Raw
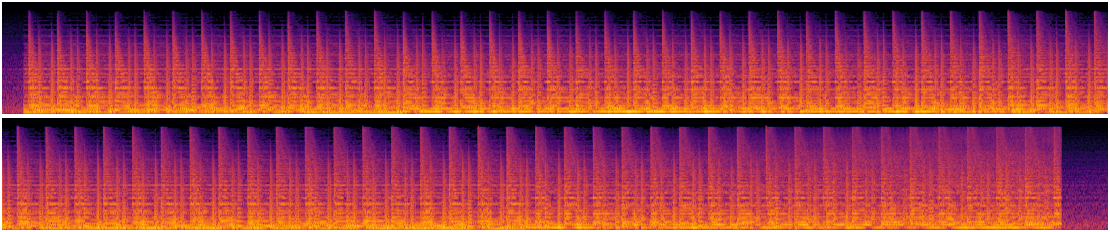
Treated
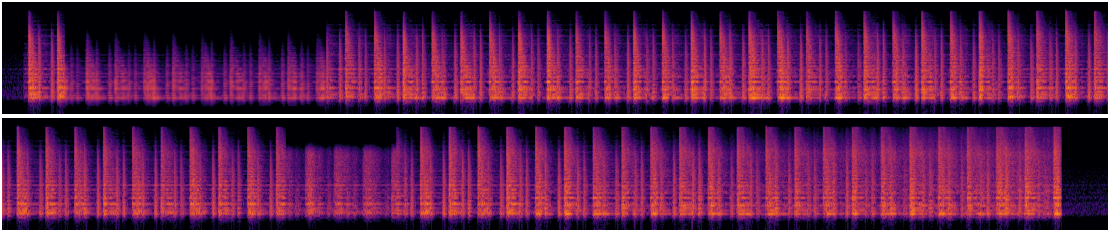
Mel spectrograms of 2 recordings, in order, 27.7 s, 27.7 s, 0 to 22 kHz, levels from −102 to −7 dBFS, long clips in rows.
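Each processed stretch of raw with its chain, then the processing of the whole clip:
0.78–4.06 LPF 1700 Hz + echo 0.655 s -17.5 dB + robotiser 82.8 Hz
17.37–18.76 CVSD 32 kbps + de-hum 45.03 Hz, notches 32
whole clip: Chebyshev high-pass 570 Hz, order 6; dynamic EQ 6300 Hz, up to +8 dB, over -54 dBFS, Q 1.2; upward expander 2.5:1, over -39 dBFS

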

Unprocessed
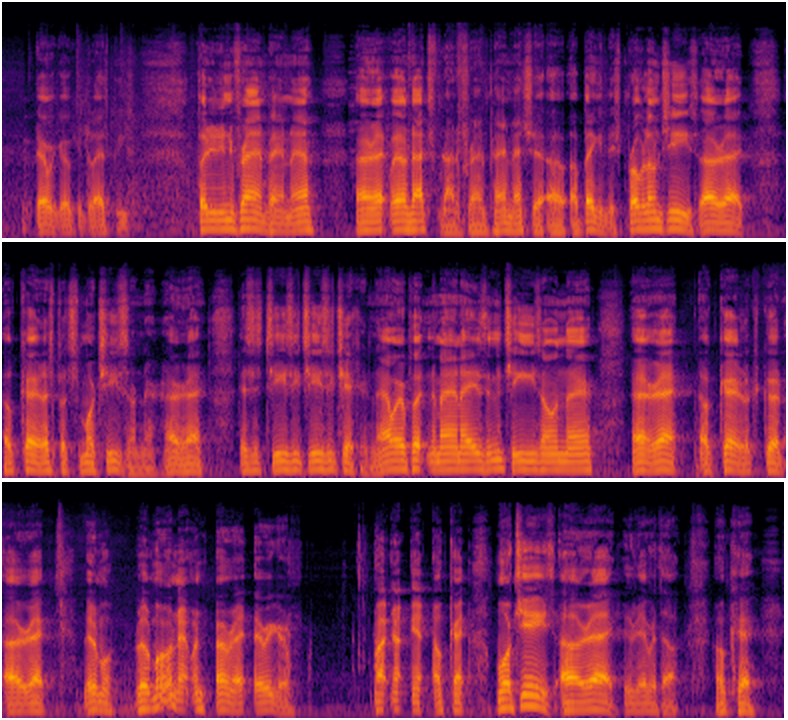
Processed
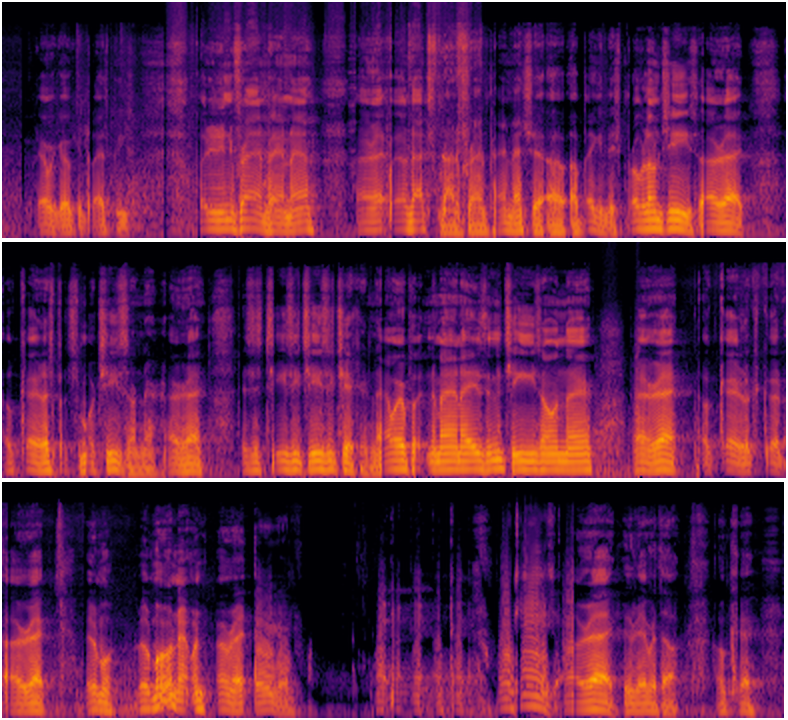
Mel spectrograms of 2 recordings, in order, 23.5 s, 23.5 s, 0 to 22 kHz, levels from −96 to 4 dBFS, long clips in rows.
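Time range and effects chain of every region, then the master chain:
1.62–4.8 high shelf 2500 Hz +9 dB + sample leveller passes 1 + compressor 16:1, threshold -22 dBFS
13.77–14.21 half-waves squared off + air absorption 140 m
14.83–15.66 HPF 130 Hz + high shelf 6600 Hz +8 dB
18.18–21.4 expander -55 dBFS + envelope phaser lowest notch 170 Hz, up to 1400 Hz, full sweep at -26 dBFS + core saturation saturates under 2700 Hz
whole clip: dynamic EQ 640 Hz, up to -6 dB, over -33 dBFS, Q 1.4; auto swell 0.184 s; band shelf 3800 Hz -11.5 dB 2.9 oct; gain +5 dB

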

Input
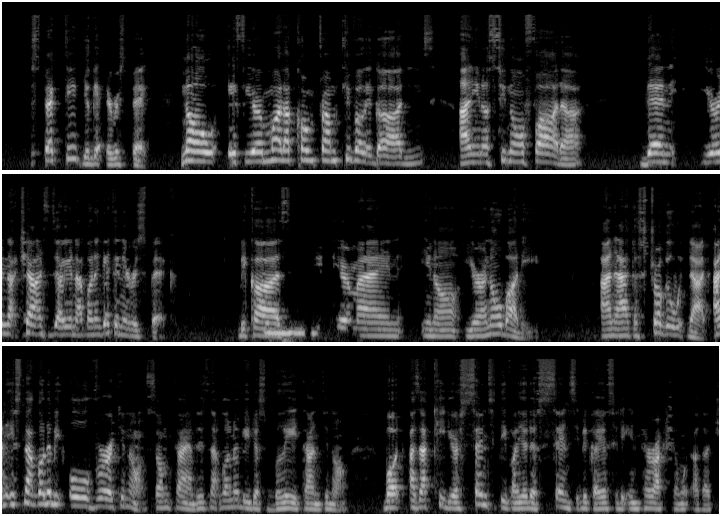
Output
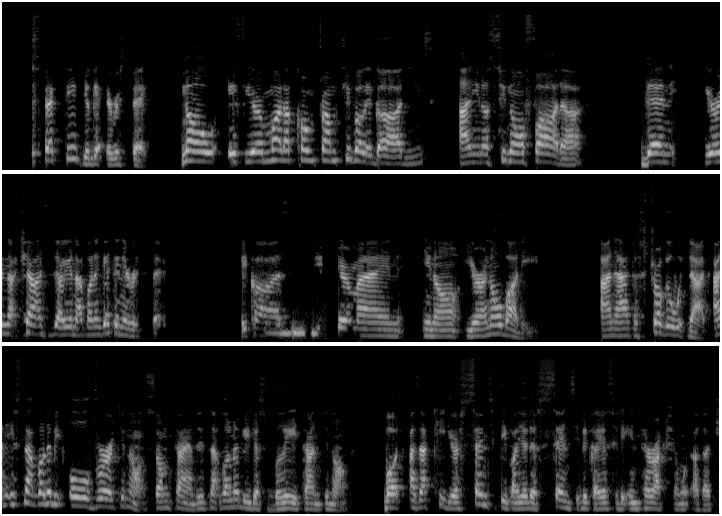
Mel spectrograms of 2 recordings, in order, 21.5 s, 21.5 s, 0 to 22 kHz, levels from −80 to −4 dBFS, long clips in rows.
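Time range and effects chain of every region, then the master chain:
8.5–10.09 low shelf 170 Hz -9 dB + level quantiser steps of 18 dB + ensemble effect
whole clip: gate -47 dBFS, range -31 dB; tone controls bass -14 dB, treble -12 dB; three-band squash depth 70%; gain -3.5 dB

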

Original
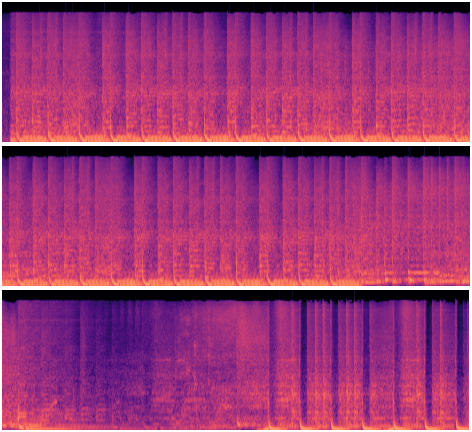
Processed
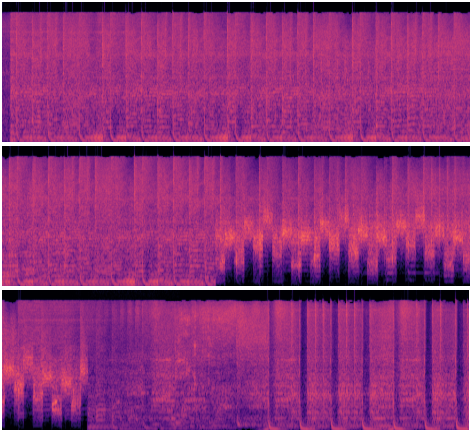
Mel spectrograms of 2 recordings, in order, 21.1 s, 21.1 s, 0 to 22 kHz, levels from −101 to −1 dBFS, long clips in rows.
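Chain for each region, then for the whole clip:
10.22–15.33 bell 1700 Hz +10.5 dB 1.5 oct + stepped high-pass 7 Hz 610–2700 Hz
whole clip: tilt +4.5 dB/oct; compressor 6:1, threshold -29 dBFS

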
